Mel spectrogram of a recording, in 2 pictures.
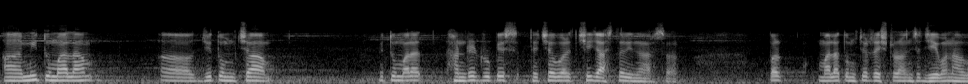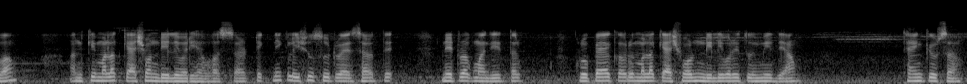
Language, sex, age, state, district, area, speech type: Marathi, female, 18-30, Maharashtra, Nagpur, urban, spontaneous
